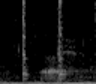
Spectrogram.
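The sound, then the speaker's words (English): A quiz timer ticks during a true-or-false trivia game, three sharp, evenly spaced ticks over a steady low hum. “Well, that's the timer”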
